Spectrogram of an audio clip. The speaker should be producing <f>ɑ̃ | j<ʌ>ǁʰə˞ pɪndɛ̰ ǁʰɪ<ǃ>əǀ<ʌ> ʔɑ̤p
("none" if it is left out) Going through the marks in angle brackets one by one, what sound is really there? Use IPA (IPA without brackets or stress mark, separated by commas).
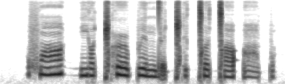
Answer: f, ʌ, ǀ, ɑ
